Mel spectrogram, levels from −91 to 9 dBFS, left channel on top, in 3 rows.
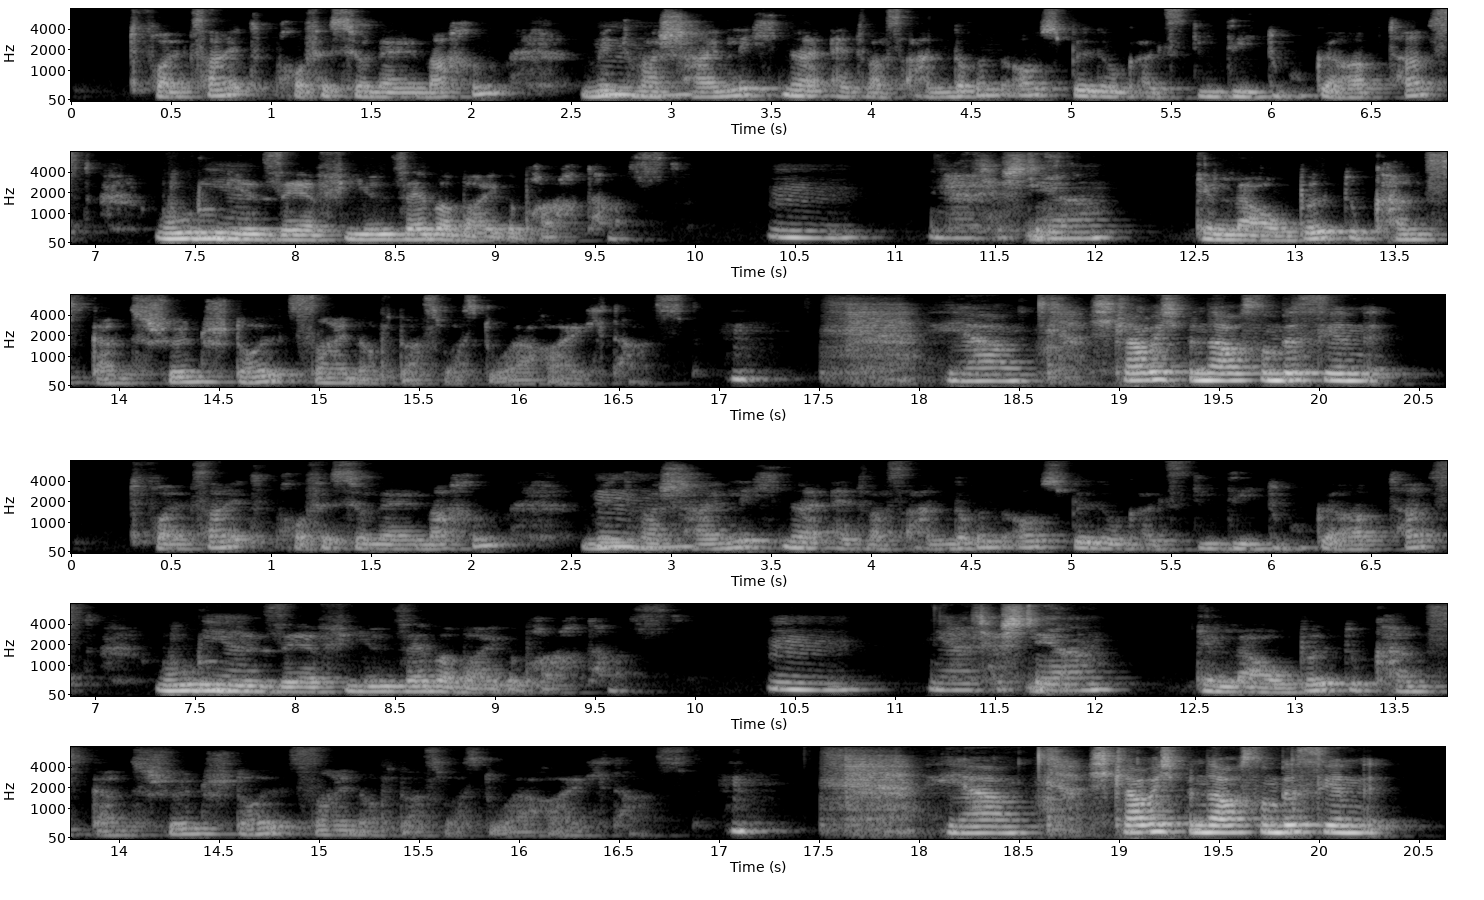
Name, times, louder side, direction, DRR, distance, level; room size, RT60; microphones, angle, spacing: voice 1, 0.4-9.8 11.2-11.8 12.5-16.8, left 4 dB, 55° left, 9 dB, 0.5 m, -28 dB
voice 2, 2.6-3.1 7.5-7.8 10.4-10.8 11.2-12.1 17.0-17.2 17.5-20.3, right 1 dB, 85° right, 1 dB, 1.2 m, -22 dB
4.4 x 2.0 x 3.1 m, 0.37 s
head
